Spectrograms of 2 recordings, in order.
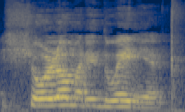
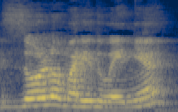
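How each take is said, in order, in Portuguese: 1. O nome começa com som de sh. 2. O nome começa com som de z. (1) "mas é" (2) "às vezes eu quero falar é"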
